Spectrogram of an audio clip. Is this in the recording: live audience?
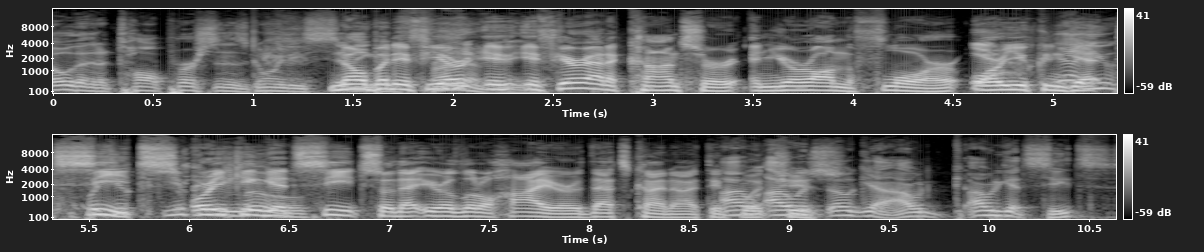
no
